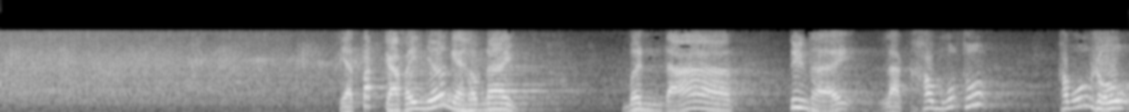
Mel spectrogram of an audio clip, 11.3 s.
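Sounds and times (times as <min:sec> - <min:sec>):
crowd clapping: 0:00.0 - 0:04.3
speech: 0:03.4 - 0:05.3, 0:06.2 - 0:10.0, 0:10.6 - 0:11.2.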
